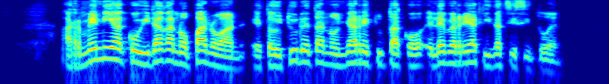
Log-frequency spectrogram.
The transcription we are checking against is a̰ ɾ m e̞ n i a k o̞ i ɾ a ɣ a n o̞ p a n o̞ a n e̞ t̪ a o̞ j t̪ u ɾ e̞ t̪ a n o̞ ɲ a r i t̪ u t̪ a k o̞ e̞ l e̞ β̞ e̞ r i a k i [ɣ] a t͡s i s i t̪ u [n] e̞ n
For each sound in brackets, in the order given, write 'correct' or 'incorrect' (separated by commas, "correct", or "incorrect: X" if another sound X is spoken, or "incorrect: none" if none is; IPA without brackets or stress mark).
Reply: incorrect: ð, incorrect: none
